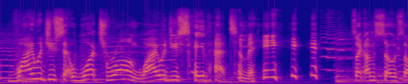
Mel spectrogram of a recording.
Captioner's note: laughs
